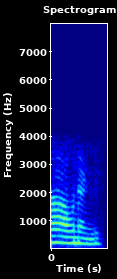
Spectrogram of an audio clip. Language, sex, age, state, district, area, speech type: Telugu, female, 18-30, Andhra Pradesh, Guntur, urban, conversation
